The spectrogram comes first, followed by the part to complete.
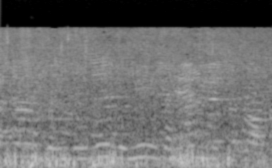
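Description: People talking among passersby in a pedestrian street: voices that carry no words the recogniser could make out.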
